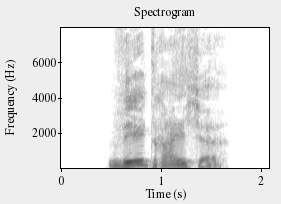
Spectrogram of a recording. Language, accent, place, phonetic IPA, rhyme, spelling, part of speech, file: German, Germany, Berlin, [ˈvɪltˌʁaɪ̯çə], -ɪltʁaɪ̯çə, wildreiche, adjective, De-wildreiche.ogg
- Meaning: inflection of wildreich: 1. strong/mixed nominative/accusative feminine singular 2. strong nominative/accusative plural 3. weak nominative all-gender singular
